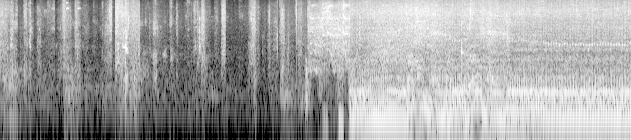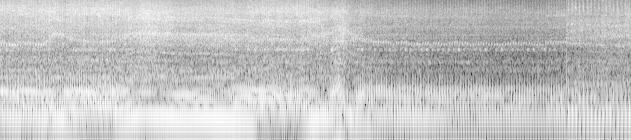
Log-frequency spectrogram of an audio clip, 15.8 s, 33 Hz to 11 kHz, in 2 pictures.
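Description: Light clicks and knocks of hands fitting a plastic cover and its screw, then, about four seconds in, the BMW R1250GS Adventure's boxer-twin engine comes in loud and runs steadily as the motorcycle rides slowly forward, its pitch rising and falling a little.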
